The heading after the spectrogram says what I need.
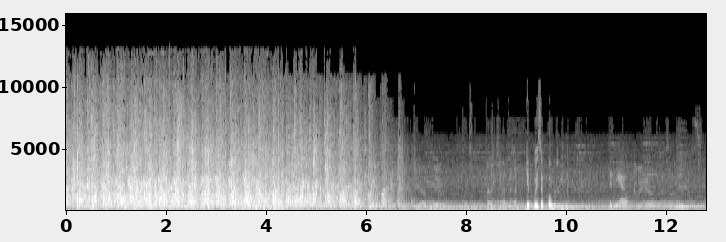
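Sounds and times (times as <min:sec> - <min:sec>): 
audience and city councillors applauding warmly in a municipal council chamber: 0:00.0 - 0:06.9
speech: 0:09.2 - 0:10.2.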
